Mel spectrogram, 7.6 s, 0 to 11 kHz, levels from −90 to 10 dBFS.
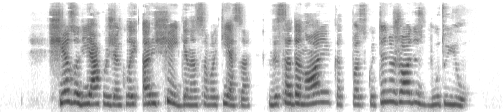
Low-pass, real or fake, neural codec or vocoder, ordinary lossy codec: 9.9 kHz; real; none; AAC, 32 kbps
